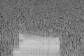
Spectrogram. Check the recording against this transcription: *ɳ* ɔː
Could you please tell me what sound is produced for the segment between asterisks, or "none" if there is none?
ɳ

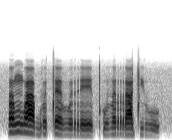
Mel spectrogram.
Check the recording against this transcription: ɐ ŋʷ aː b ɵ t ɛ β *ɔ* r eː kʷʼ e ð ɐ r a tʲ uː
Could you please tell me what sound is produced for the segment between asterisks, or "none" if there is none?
ɵ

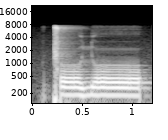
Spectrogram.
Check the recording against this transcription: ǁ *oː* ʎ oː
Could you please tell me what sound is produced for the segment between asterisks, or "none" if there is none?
oː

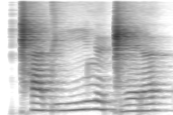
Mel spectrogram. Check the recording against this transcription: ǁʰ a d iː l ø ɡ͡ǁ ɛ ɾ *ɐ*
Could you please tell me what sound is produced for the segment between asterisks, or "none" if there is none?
ɐ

